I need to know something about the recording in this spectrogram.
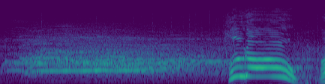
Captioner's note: applause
